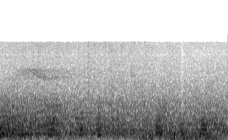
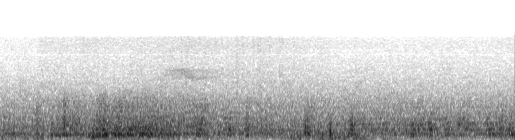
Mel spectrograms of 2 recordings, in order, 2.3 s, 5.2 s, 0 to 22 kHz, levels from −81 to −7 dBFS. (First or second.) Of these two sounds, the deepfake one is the second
